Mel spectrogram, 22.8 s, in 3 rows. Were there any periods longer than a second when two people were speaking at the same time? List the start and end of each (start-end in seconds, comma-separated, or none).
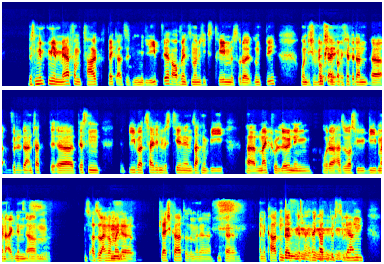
20.9-22.2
